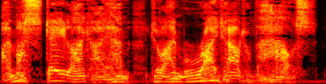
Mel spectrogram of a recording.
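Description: A man plays a scruffy storybook boy hiding behind a hoarse, husky disguise voice. He is gruff, urgent and mysterious, recorded dry and close. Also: on the low side, animated, moderate pace, bright, forceful tone, dry recording, full character voice. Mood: urgent, evasive.

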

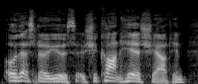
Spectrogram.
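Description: A man's voice: medium pitch, expressive, moderate pace, fairly bright tone, dry recording, studio quality, pitched above the performer's own voice. A man voicing a young boy who hesitates, stammers and bluffs, in a storybook reading. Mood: desperate, evasive. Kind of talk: storybook character voice.

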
